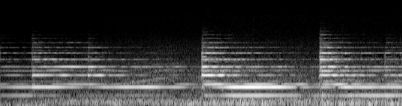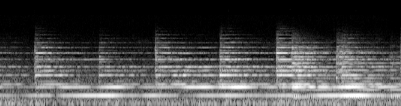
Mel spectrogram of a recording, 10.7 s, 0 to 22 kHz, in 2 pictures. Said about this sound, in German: Eine Glocke nach der anderen fährt an, bis nach über einer Minute dann alle 11 Glocken vor Solothurner St. Ursen-Kathedrale zusammen läuten. Über einen Reif läuten, heisst der Brauch. Und er hat mit den 5 Eisheiligen im Mai zu tun.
